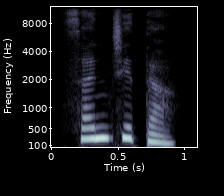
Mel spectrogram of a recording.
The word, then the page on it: ಸಂಚಿತ: sancita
